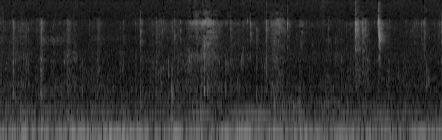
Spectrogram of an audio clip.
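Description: Close-miked chewing and wet mouth sounds of a man eating rice and chicken curry by hand, with small irregular clicks, over a steady low hum.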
